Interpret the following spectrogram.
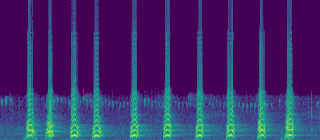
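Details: Rat Terriers Jetta and Sadie, worked up over a shrew, fill the air with ten quick, sharp barks, the first four bunched tightly, the rest spaced about half a second apart, ringing and harmonic-rich.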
